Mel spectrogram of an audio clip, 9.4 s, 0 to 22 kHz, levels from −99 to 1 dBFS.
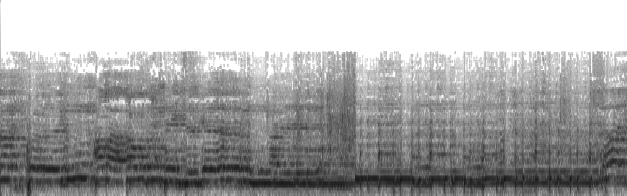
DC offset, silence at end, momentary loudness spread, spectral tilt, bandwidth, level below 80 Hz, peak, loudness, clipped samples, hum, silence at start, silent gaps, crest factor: under 0.1%; 0 s; 2 LU; -8.5 dB/octave; 7.8 kHz; -44 dBFS; -6 dBFS; -16 LUFS; under 0.1%; none; 0 s; none; 10 dB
